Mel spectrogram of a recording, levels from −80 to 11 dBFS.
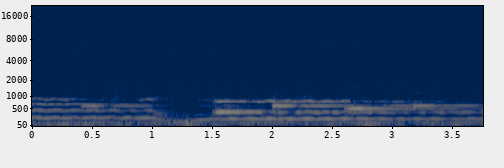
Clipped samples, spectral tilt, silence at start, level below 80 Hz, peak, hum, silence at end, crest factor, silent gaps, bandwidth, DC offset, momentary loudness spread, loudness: under 0.1%; -8.5 dB/octave; 0 s; -60 dBFS; -28 dBFS; none; 0 s; 14 dB; none; 15.5 kHz; under 0.1%; 10 LU; -44 LUFS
